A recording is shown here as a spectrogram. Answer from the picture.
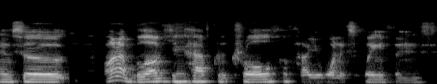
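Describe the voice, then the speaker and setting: A man speaks fairly slowly with a Spanish accent and a bright, sharp tone. His intonation stays fairly even over a quiet background. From Mexico. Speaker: scientist and teacher. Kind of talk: lecture.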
